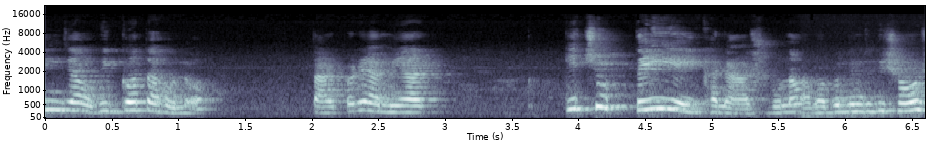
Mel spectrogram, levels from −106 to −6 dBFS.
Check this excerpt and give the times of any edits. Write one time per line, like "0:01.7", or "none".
0:05.6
